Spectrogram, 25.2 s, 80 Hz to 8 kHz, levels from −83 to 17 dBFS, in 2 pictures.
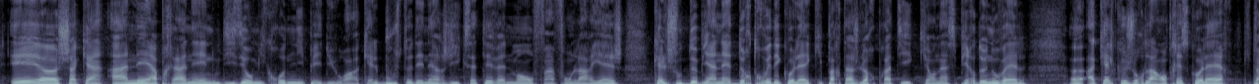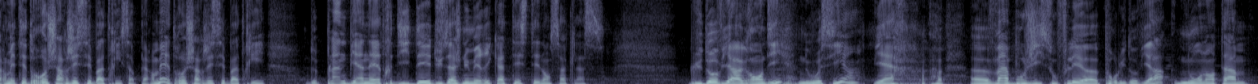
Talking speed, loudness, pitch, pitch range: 210 wpm, -24 LUFS, 140 Hz, 130-160 Hz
